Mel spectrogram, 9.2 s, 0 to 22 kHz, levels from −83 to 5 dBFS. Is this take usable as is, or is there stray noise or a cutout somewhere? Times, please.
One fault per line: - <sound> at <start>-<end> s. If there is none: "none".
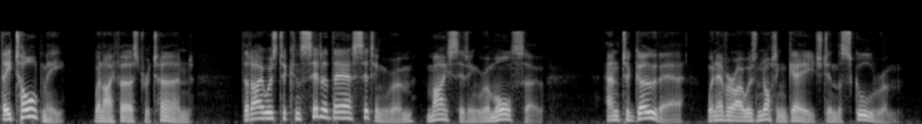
none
